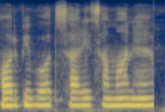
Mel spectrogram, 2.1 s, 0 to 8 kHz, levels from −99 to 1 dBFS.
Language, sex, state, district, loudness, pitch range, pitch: Hindi, female, Jharkhand, Deoghar, -16 LUFS, 185-190 Hz, 190 Hz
